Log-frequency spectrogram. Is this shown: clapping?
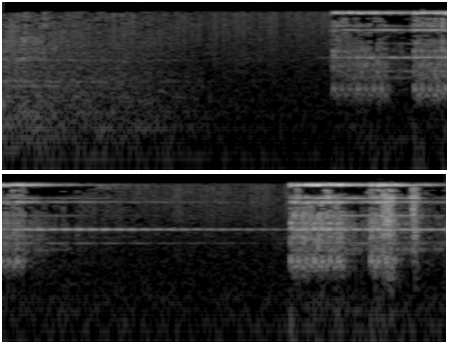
no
